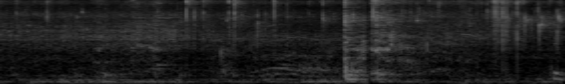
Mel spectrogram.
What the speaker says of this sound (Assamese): তেলখিনি পকি গৈছে তাৰপিছত মই এতিয়া দিম বগৰীখিনি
